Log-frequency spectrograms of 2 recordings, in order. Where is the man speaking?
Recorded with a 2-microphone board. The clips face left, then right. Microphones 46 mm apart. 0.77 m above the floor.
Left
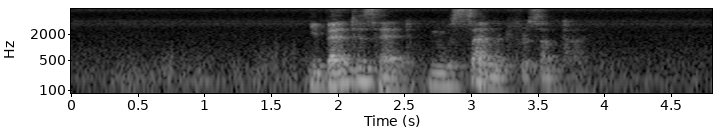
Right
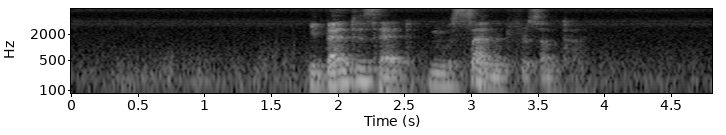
25° right (ahead or behind), 0.8 m; by 3.9 s 5° left (ahead or behind), 1.3 m.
